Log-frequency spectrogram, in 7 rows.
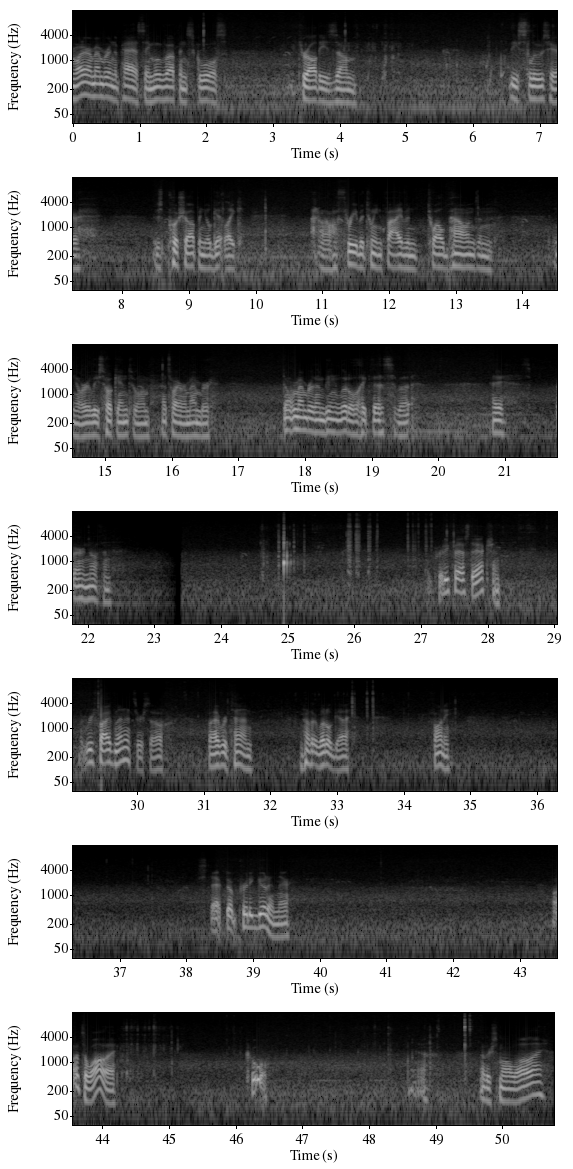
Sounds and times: Speech: 0.0s - 2.4s, 3.2s - 4.3s, 6.5s - 7.7s, 8.5s - 9.8s, 10.8s - 13.7s, 14.5s - 16.7s, 17.7s - 19.8s, 20.8s - 22.5s, 27.2s - 28.2s, 29.2s - 30.5s, 31.1s - 31.8s, 32.4s - 33.3s, 34.4s - 34.8s, 38.2s - 39.6s, 43.5s - 44.3s, 46.2s - 46.6s, 48.6s - 49.0s, 49.7s - 50.7s
Outside, rural or natural: 0.0s - 50.7s.

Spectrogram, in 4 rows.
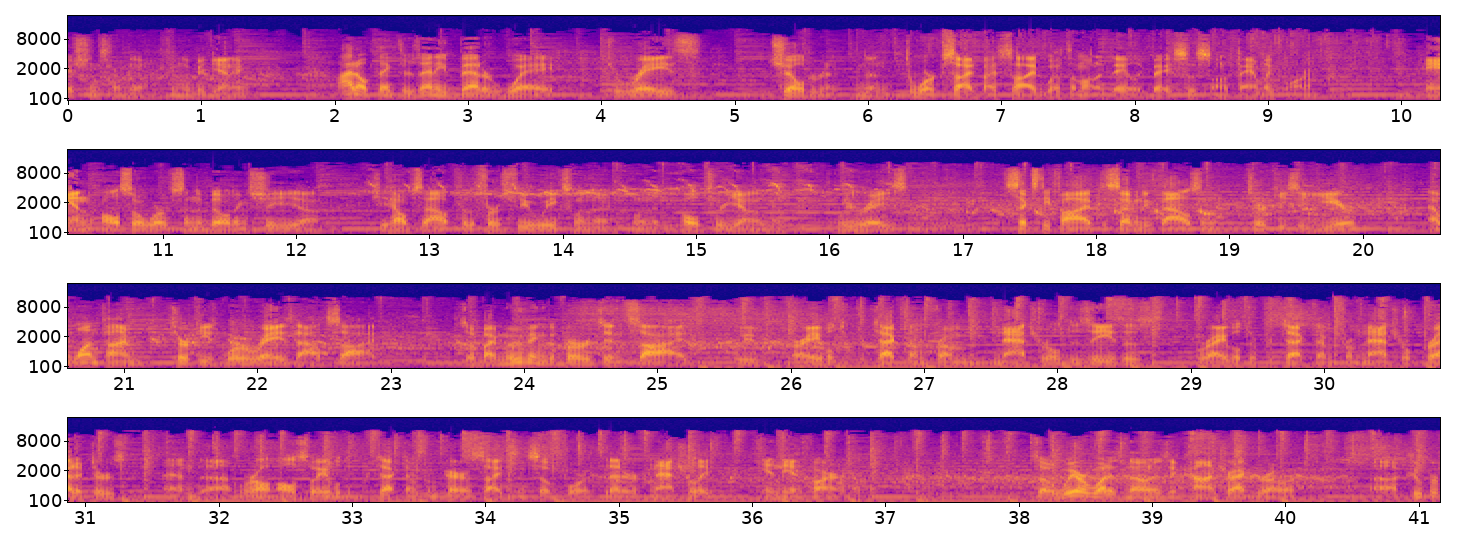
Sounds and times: Speech: 0.0s - 1.4s, 2.0s - 4.7s, 5.3s - 9.4s, 10.2s - 16.6s, 17.3s - 22.9s, 23.5s - 36.8s, 38.1s - 40.1s, 40.7s - 41.1s
Music: 0.0s - 41.1s
Animal: 12.5s - 31.2s, 31.8s - 41.1s.

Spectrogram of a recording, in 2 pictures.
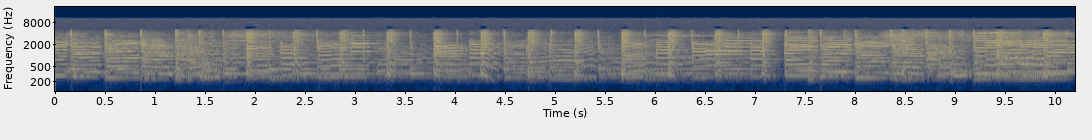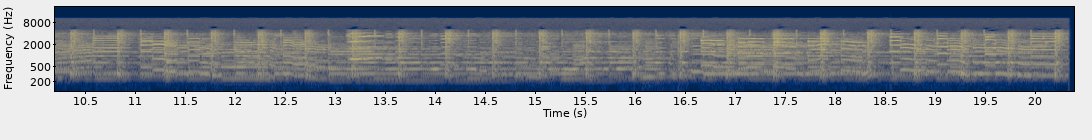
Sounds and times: Music: 0.0s - 20.3s.

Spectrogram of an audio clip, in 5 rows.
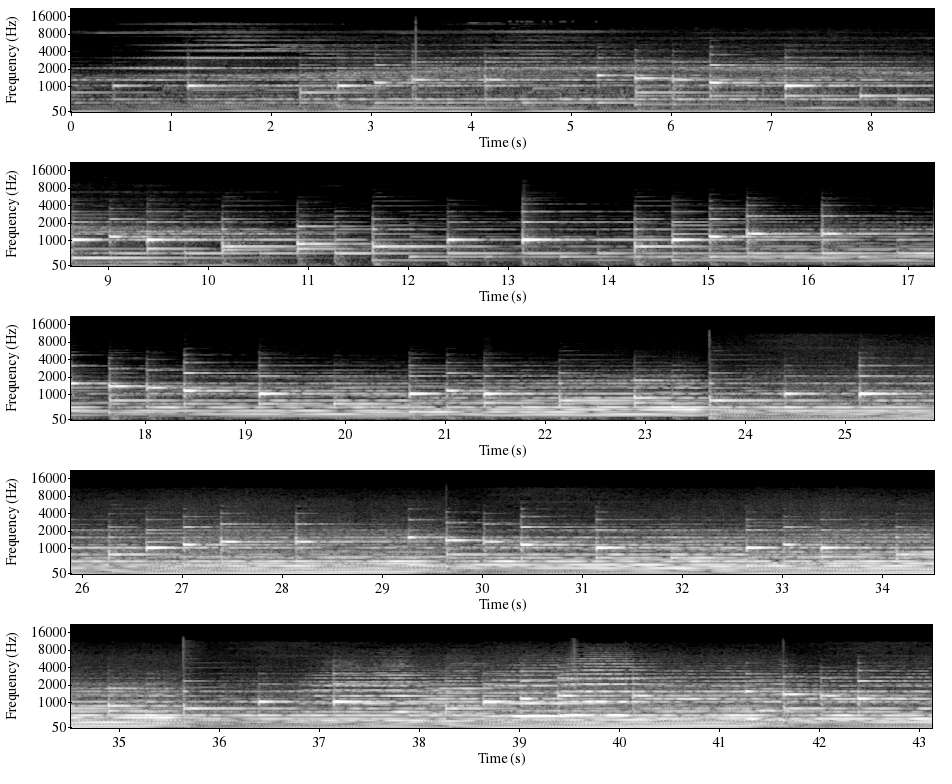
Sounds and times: Music: 0.0s - 43.1s.

